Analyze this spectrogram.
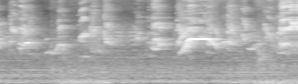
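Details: Lovebirds active around added nest boxes give scattered shrill squeaks and chirps, building to a loud, harsh squawk near the two-second mark amid softer chatter.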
